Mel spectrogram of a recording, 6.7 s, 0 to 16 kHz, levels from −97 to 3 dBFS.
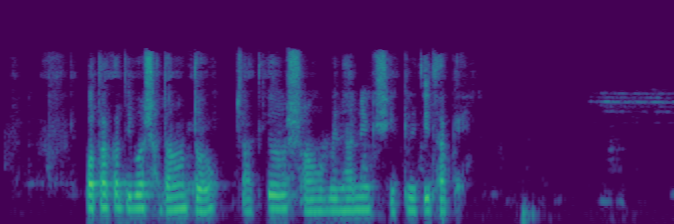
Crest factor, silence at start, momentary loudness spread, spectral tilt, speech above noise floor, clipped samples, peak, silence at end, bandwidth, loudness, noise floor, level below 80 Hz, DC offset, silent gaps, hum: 24 dB; 0.85 s; 10 LU; -5 dB/octave; 51 dB; under 0.1%; -14 dBFS; 0.65 s; 8 kHz; -35 LUFS; -86 dBFS; -68 dBFS; under 0.1%; none; none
